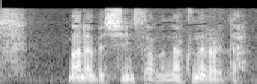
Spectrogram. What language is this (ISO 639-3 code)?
jpn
